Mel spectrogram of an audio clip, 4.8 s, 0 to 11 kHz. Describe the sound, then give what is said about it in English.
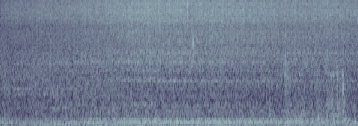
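A 1967 Corvette L88 engine runs with a deep, steady idle rumble, a throaty, even growl that holds constant throughout with no one speaking. “Is it a Corvette? 67, L88. Listen to her sing.”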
